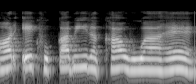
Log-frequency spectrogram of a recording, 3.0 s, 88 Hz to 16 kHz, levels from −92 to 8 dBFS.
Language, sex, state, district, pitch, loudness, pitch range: Hindi, female, Haryana, Rohtak, 225 Hz, -15 LUFS, 215-240 Hz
